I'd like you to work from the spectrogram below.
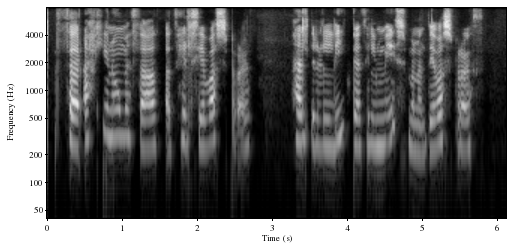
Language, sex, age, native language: Icelandic, female, 18-19, Icelandic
